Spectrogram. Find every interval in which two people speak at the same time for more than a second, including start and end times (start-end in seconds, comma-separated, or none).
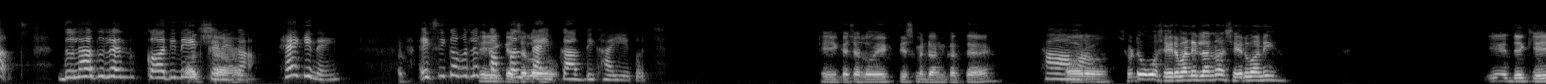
none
